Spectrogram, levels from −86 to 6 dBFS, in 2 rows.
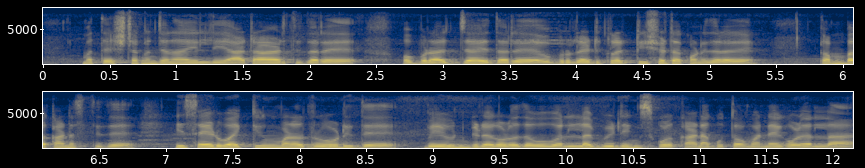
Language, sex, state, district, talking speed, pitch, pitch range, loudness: Kannada, male, Karnataka, Bijapur, 145 wpm, 180 Hz, 170-190 Hz, -17 LUFS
